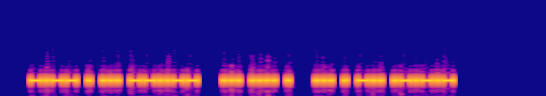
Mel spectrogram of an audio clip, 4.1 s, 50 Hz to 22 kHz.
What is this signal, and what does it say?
Morse code, heard as a keyed tone, about 46 wpm, 700 Hz. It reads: YES, SHE SED.
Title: Sentences from Top 500 Words and Abbreviations 45wpm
